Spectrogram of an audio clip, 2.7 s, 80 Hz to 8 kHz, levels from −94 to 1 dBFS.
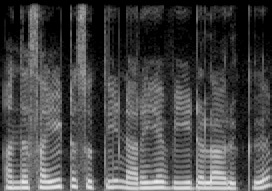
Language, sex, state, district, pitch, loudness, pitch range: Tamil, female, Tamil Nadu, Nilgiris, 235 Hz, -15 LUFS, 225-255 Hz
